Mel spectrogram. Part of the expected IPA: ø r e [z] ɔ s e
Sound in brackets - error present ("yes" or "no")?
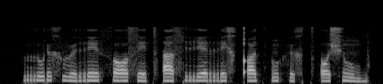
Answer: yes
